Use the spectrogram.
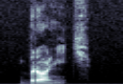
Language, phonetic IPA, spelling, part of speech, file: Polish, [ˈbrɔ̃ɲit͡ɕ], bronić, verb, Pl-bronić.ogg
